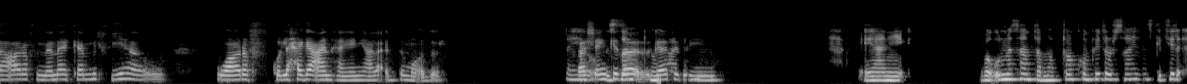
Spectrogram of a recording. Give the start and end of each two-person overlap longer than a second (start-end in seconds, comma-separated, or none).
5.7-7.1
